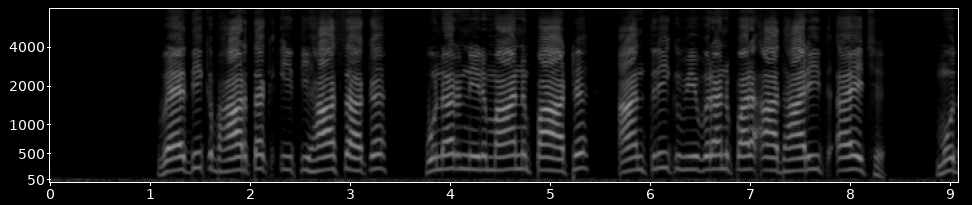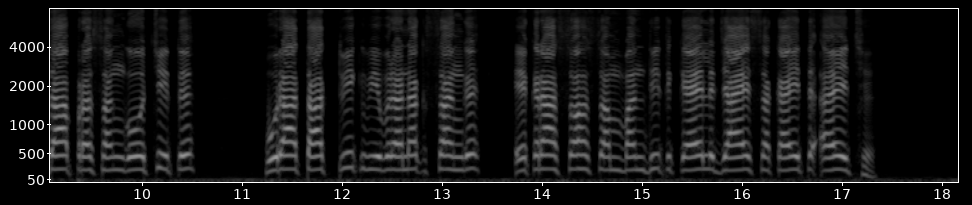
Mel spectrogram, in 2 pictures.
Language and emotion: Maithili, neutral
